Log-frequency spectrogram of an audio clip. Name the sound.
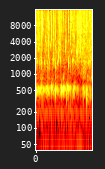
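washing vegetables with running water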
